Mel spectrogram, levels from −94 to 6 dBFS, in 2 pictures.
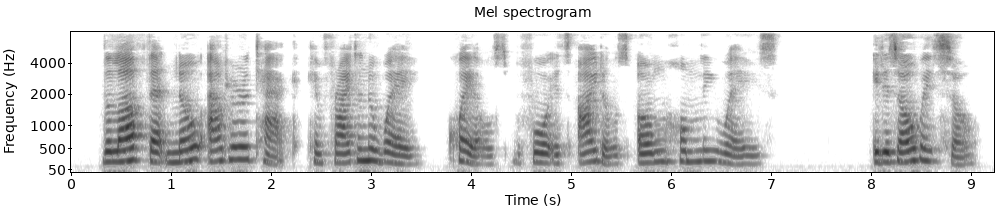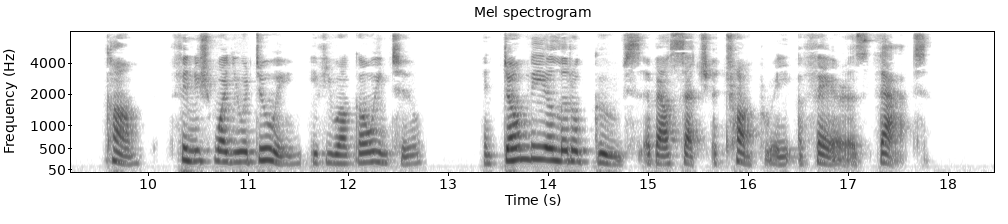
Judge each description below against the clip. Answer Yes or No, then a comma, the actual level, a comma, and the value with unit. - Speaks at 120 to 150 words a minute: Yes, average, 145 wpm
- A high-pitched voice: Yes, high, 215 Hz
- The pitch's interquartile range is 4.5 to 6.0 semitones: No, average, 3.9 semitones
